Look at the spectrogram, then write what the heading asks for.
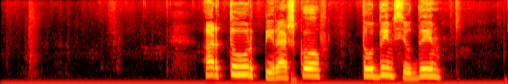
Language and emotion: Russian, positive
